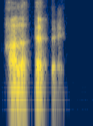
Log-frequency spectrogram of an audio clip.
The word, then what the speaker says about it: Hanapepe: Right now, I'm actually in another town called Hanapepe.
